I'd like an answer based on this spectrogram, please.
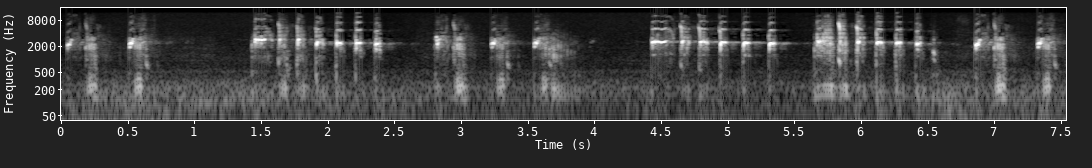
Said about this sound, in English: Here's the bald eagle from the listening cone of What is Missing.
